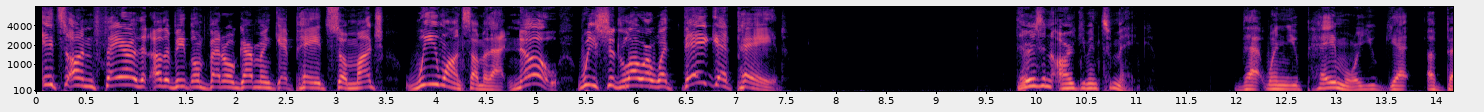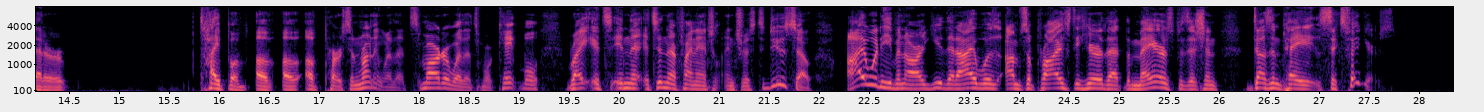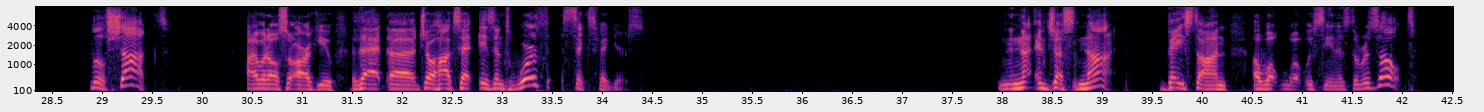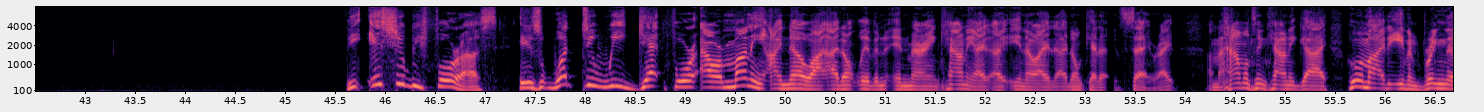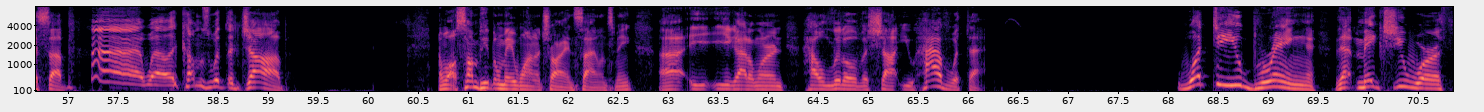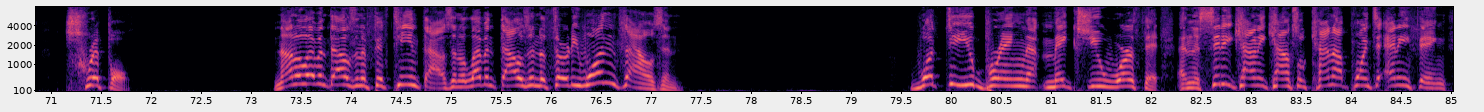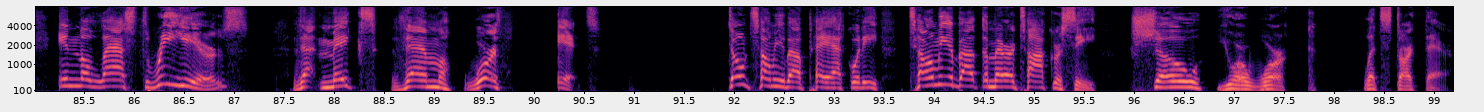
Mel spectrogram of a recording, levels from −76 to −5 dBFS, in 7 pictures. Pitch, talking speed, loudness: 155 Hz, 150 wpm, -27 LUFS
